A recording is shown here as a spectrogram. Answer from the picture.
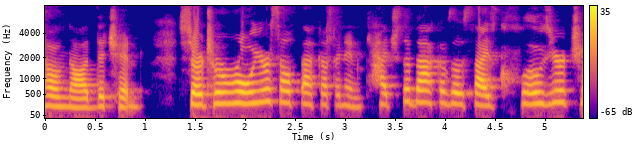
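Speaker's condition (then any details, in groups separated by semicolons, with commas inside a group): No condition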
